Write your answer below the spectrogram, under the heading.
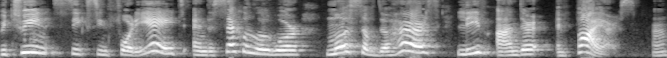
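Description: With hardly any pauses, a woman with a high pitch speaks at a very slow pace, her voice making very wide pitch swings. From Italy. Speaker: philosophy professor. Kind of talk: reading a prepared paper.

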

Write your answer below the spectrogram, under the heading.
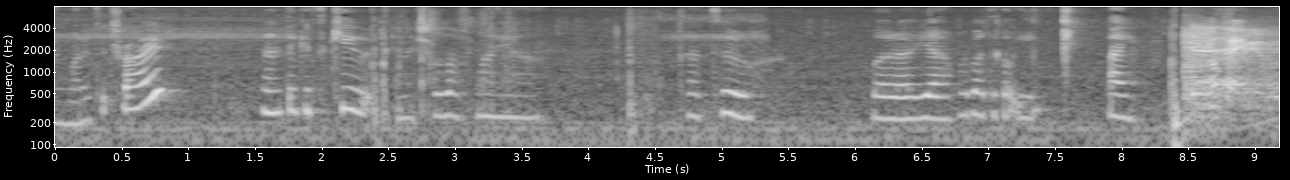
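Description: Fairly high-pitched female speech at a moderate pace, broken by long, frequent pauses, with noticeable background noise. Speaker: lifestyle vlogger. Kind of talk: casual talk to camera. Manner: upbeat.

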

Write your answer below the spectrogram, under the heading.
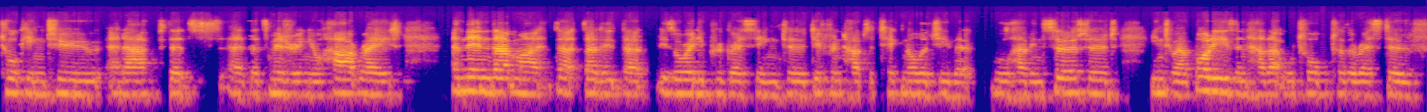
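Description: A woman speaks at a moderate pace and fairly low pitch. Her intonation is monotone and flat. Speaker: presenter. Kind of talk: presentation talk. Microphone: webcam.

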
